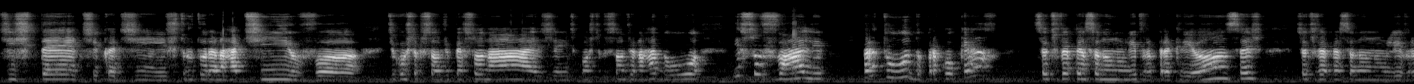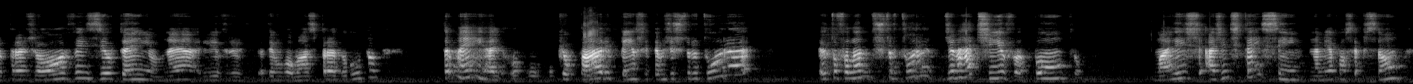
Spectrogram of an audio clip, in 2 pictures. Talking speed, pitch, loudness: 155 wpm, 270 Hz, -17 LUFS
